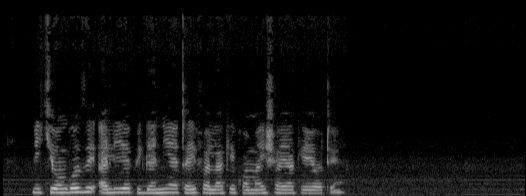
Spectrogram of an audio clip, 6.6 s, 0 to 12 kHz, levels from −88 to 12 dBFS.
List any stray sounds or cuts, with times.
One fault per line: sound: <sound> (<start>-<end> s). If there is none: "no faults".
no faults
